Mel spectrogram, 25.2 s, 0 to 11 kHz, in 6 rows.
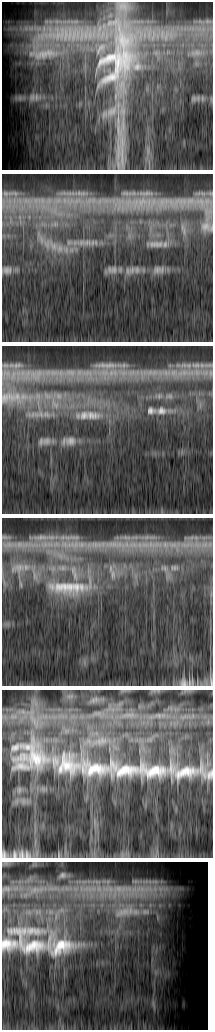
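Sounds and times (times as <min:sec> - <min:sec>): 
Hylexetastes stresemanni calling and singing in S. America Eastern Lowlands: 0:01.9 - 0:03.1, 0:15.9 - 0:22.7.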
